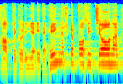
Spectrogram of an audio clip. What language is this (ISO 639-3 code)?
gsw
